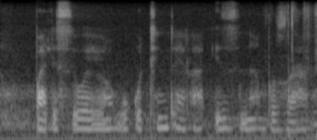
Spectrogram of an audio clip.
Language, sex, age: Xhosa, female, 35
